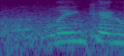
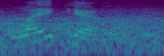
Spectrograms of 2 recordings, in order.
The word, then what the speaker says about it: Laken: at him and I said, say her name, Lincoln Riley, he picked up the pen and he had it right there. It's easy to read. Laken. But he said Lincoln Riley.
